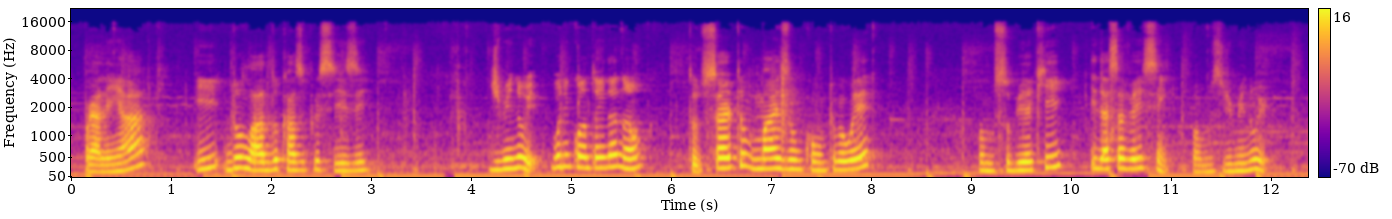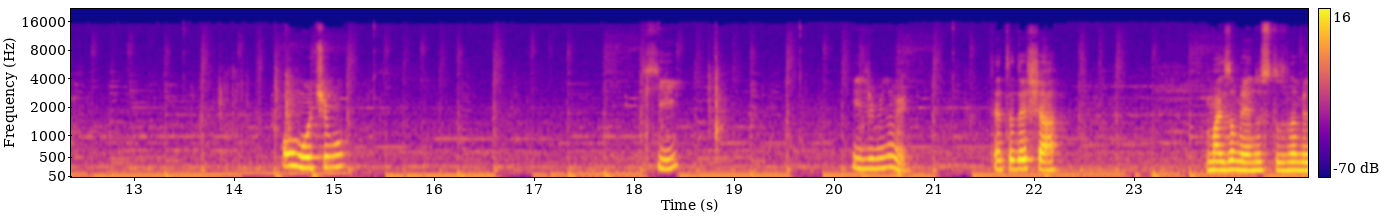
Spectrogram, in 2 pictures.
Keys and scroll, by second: 0.3 space, 6.5 ctrl+e, 9.8 ctrl+e, 10.8 r, 16.0 e, 18.2 e, 19.1 r.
